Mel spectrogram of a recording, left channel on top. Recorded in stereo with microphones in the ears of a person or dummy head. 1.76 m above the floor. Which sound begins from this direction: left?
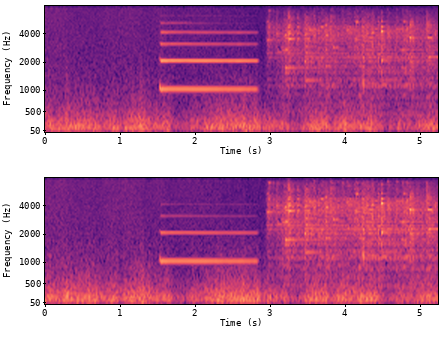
A trumpet, at 1.5 s.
